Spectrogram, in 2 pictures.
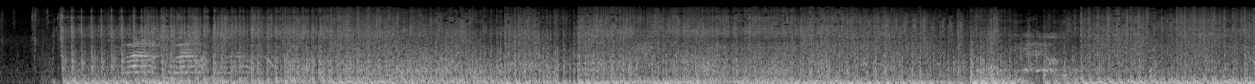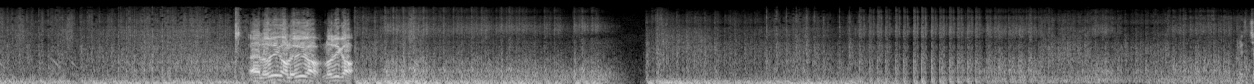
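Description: Rapid gunfire rattles steadily.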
